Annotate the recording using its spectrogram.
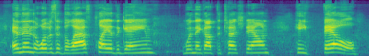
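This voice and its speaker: A woman with a high pitch speaks at a moderate pace with fairly even intonation. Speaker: sports predictions co-host. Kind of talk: casual sports chat. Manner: stuttering, repeating words.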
